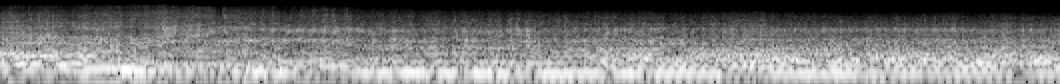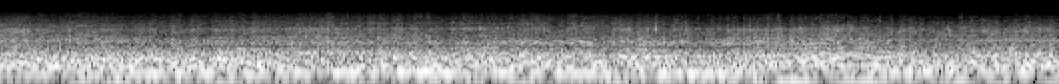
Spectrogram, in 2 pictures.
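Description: Motorcycle engines roar loudly as they race around a track.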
